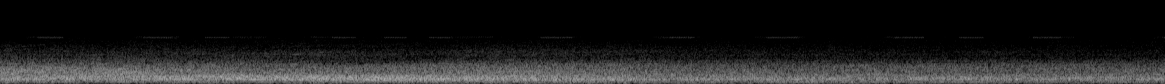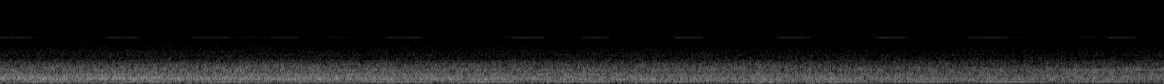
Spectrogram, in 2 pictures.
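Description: Heavy rain pours steadily onto a wet street, slowly growing a little softer.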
